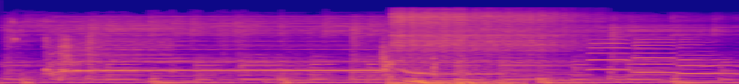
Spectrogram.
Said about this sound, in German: Und von da aus geht's zum Zermahlen. Dafür schmeißen wir das Zeug in eine Maschine.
